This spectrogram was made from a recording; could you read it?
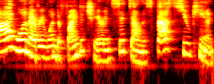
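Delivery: ordinary delivery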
